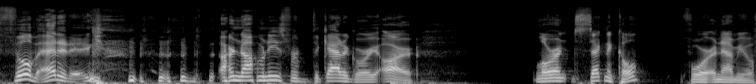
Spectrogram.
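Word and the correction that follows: Laurent: I butchered that oh, LaRon. Sorry, LaRon. it's got the T at the end.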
